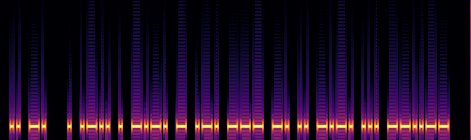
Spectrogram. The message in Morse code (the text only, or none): IN ELECTRONICS,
